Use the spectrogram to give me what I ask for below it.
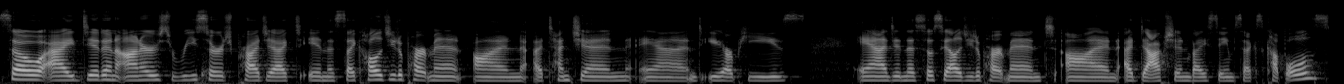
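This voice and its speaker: With a Midwestern American accent, a woman speaks at a medium pitch in a bright, sharp tone with fairly even intonation, on a very clean recording with a silent background. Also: fairly slow pace. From US Midwest, Chicago area. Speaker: psychology professor. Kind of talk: casual interview.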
